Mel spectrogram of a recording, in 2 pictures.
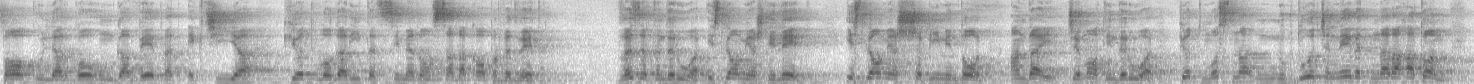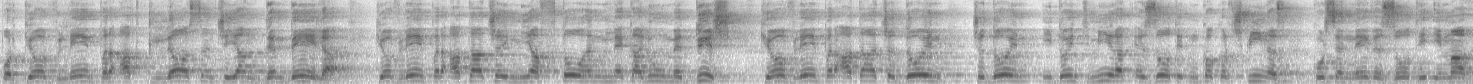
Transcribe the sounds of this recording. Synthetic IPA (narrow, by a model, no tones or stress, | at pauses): spɑkulaɾɡɔɦuŋɡavɛpɾat̪ɛkt͡ɕijakjɔt̪əlˠɔɡaɾit̪ɛt̪simɛðɔnsad̪akapəɾvɛt̪vɛt̪ən | lˠɛzəɾt̪ənd̪əɾuaɾislamiaəʃt̪ilɛt̪ | islamiaəʃt̪ʃəɾbimint̪ɔnand̪ajd͡ʑɛmat̪ind̪ɛɾuaɾkjɔt̪əmɔsnnukd̪uhɛt̪̚t͡ʃənɛvɛt̪naɾaɦat̪ɔn | pɔɾkjɔvlɛmpəɾat̪klasənt͡ʃəjand̪ɛmbɛla | kjɔvlɛmpəɾat̪at͡ʃəimjaft̪ɔhɛnmɛkalumɛd̪yʃ | kjɔvlɛmpəɾat̪at͡ʃəd̪ɔjnt͡ʃəd̪ɔjnid̪ɔjnt̪əmiɾat̪ɛzɔt̪it̪ŋkɔkəɾt͡ʃpinəskuɾsɛnɛvɛzɔt̪iʔimar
